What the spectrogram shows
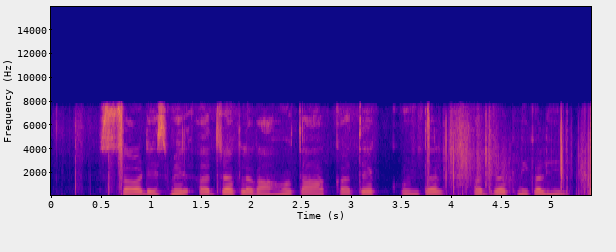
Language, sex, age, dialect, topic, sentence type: Chhattisgarhi, male, 18-24, Northern/Bhandar, agriculture, question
